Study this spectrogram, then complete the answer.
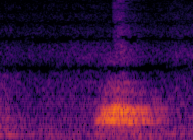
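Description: A single short dog bark, faint and somewhat distant, over a quiet background hum.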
